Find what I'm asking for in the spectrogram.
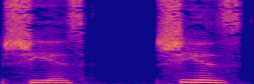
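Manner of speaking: hollow, strange-sounding voice; a stunned boy, voice gone strange; a hint of an unfamiliar voice; alien voice. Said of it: "Gordy speaks in an alien voice".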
